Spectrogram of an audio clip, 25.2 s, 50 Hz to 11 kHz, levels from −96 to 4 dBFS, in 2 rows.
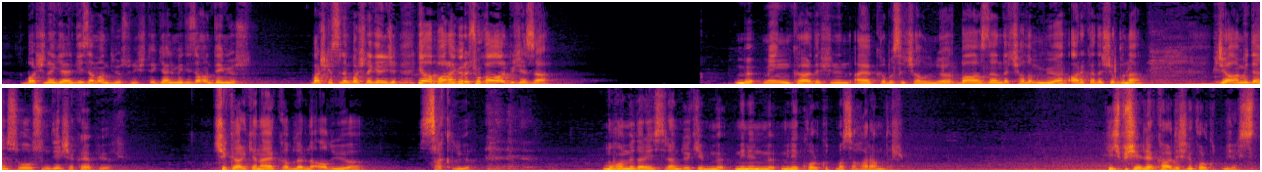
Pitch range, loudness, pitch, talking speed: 125-175 Hz, -22 LUFS, 145 Hz, 110 wpm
